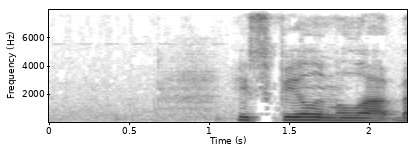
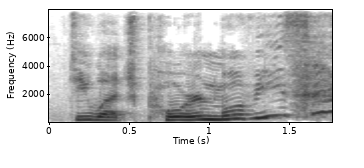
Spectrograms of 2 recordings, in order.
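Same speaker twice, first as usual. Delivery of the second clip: louder, higher, laughter breaking in; laughing retelling; 4 semitones higher, 7 dB louder than usual. Retold or imitated. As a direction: quote the teasing question while cracking up. Laughing retelling of sister's teasing.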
